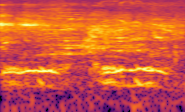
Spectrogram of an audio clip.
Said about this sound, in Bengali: দারুণ একটা কবুতর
